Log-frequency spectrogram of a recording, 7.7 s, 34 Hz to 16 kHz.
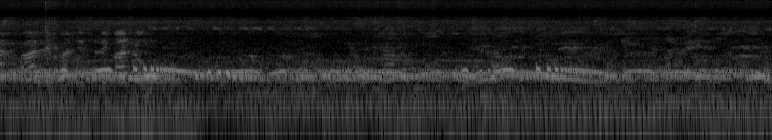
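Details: Many spotted doves cooing together at a klantan-class singing contest at Gunung Kembar, East Lombok, 2021; a steady, overlapping band of low, mellow coos runs throughout, with faint human voices underneath.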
